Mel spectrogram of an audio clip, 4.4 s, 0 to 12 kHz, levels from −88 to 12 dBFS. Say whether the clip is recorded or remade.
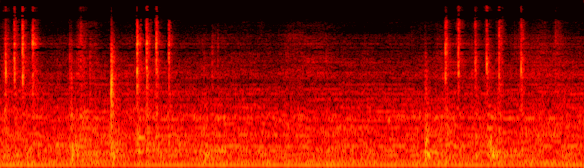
remade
